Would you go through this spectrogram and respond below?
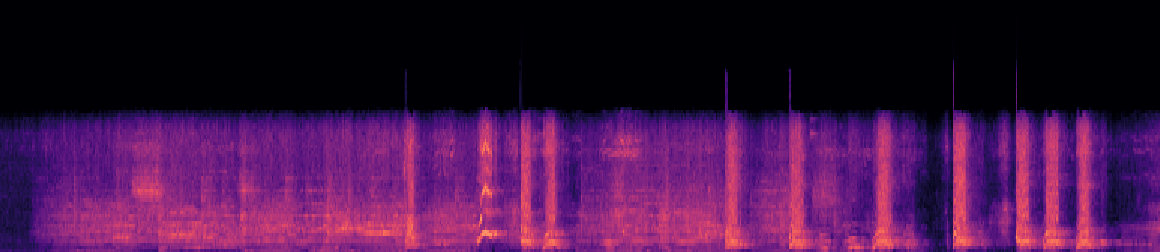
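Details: A West Highland White Terrier barks in sharp, repeated bursts as the band Far's cover of the song "Pony" plays, a song he reacts to unlike any other.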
